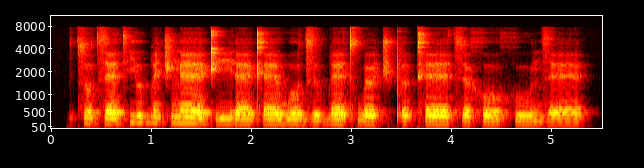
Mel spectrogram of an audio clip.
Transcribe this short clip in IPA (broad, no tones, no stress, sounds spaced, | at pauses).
t͡s o t͡s ɛ tʰ j ɯ b ɛ t͡ʃ ŋ ɛː kʼ iː ɾ ɛː kʰ ɛː w o d͡z ɯ b ɛ tʰ w œː t͡ʃ pʼ ə kʰ ɛː t͡s œ x o x u n z ɛː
